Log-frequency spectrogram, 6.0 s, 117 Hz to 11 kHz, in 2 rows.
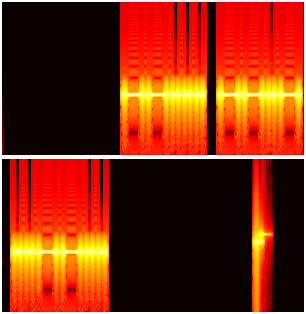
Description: Morse code, heard as a keyed tone, about 20 wpm, 690 Hz. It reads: 7Q?
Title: SOTA QSO Practice 20wpm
